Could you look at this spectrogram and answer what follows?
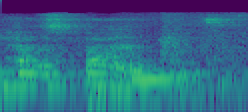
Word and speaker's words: husband: to understand really difficulty another good example is husband that it looks like it should be husband that we stress the first one we unstress for seconds as husbands and it's almost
